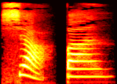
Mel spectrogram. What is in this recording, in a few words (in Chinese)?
"xia4ban1", Chinese; 下班 : tan ca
